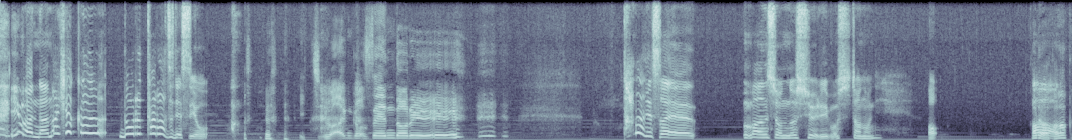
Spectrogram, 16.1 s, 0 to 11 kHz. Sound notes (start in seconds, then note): 3.4 laughter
